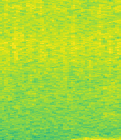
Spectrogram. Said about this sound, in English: The storm has picked up outside, and it is a proper Dracula thunderstorm. Huge crashes of lightning and like really hard sheets of rain.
